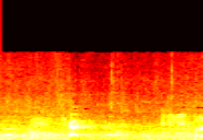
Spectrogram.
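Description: Busy pedestrian street ambience: a steady hum of traffic and crowd noise with voices. A short high-pitched call rings out briefly about half a second in, and another starts near the end.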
